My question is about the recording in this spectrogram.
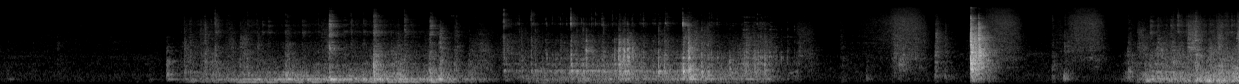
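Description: Heavy wooden table on a wheeled workshop cart rolled across a concrete floor, the caster wheels rumbling for several seconds. A few light clicks follow, then a single sharp knock about ten seconds in, and the rumbling starts again near the end.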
